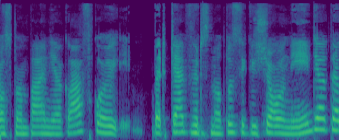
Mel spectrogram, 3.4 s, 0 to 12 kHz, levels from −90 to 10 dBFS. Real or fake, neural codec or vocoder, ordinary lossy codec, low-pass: fake; codec, 24 kHz, 1 kbps, SNAC; AAC, 32 kbps; 10.8 kHz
